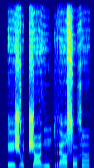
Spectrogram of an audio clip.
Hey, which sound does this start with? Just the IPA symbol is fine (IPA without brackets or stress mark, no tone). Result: ɛ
